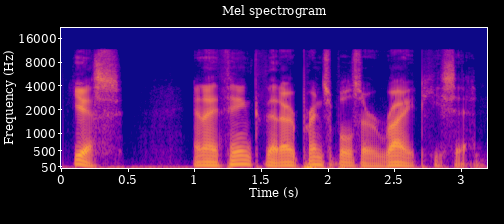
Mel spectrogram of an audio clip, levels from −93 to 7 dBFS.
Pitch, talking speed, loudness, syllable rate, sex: 85 Hz, 205 wpm, -20 LUFS, 5.7 syllables/s, male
